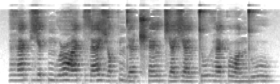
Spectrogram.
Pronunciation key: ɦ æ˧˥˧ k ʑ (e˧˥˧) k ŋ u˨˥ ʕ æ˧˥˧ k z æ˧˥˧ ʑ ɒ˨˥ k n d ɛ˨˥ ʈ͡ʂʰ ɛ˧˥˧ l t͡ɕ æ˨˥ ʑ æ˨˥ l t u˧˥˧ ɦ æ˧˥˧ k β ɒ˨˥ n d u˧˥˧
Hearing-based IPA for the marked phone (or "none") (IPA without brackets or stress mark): ɛ˧˥˧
